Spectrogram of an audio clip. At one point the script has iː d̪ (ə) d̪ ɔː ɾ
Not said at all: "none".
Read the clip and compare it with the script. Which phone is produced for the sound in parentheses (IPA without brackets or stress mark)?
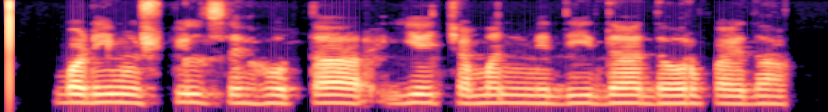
a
